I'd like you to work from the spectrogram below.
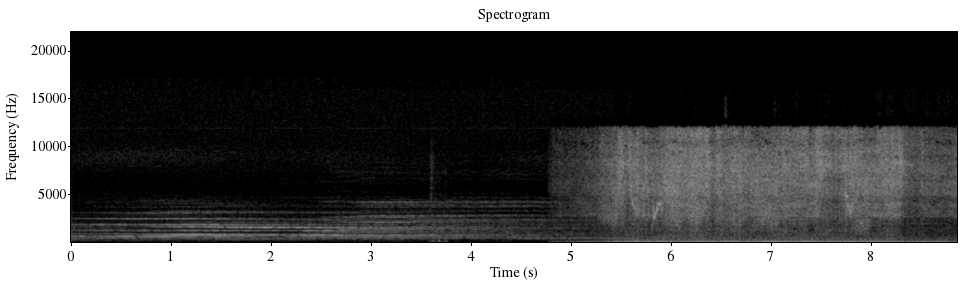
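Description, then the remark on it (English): A steady, layered electric hum of Mad Maggie's Infernal Flyer descending down a canyon drones on several pitches. About halfway through, a loud, rushing roar with a deep rumble takes over and holds to the end. “Looking up to the sky, you hear the electric hum and look up to see Mad Maggie's Infernal Flyer descending down the canyon to your location.”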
